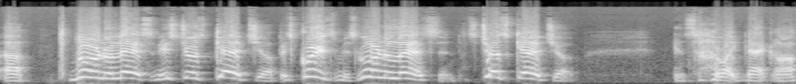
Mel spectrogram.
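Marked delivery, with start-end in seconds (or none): 0.7-5.8 bad, high, put-on New York accent. Retelling what a man said about his wife: bad New York accent. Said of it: "I can't do a New York accent".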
